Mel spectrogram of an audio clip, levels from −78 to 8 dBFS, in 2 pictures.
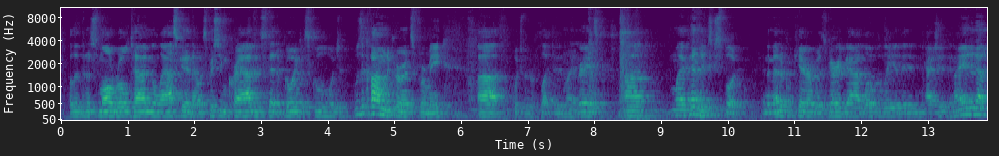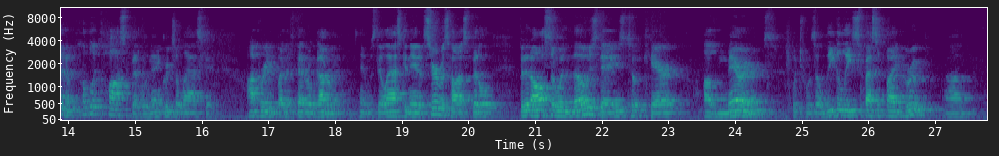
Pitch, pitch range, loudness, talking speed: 125 Hz, 120-140 Hz, -32 LUFS, 195 wpm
